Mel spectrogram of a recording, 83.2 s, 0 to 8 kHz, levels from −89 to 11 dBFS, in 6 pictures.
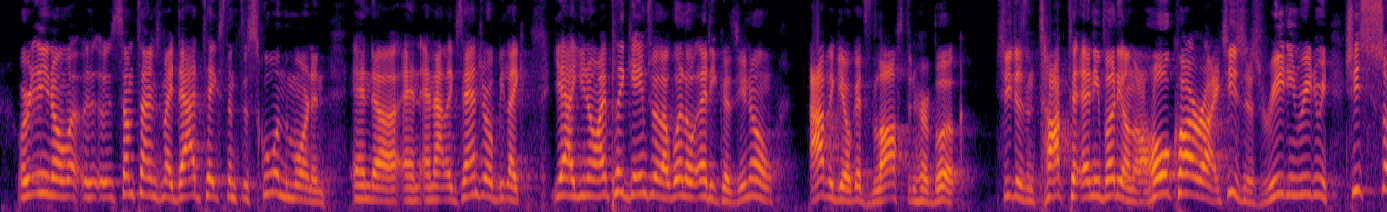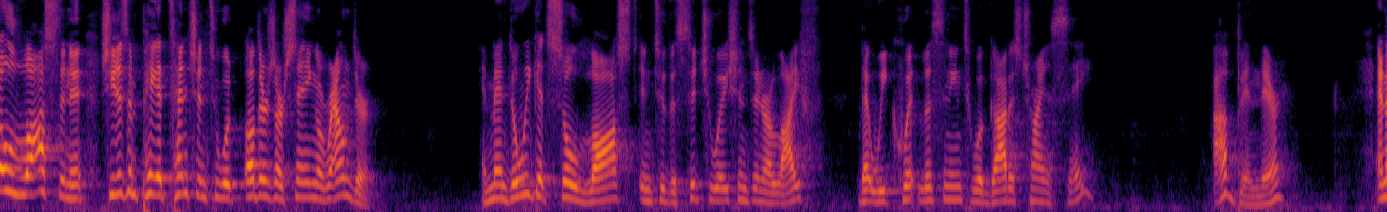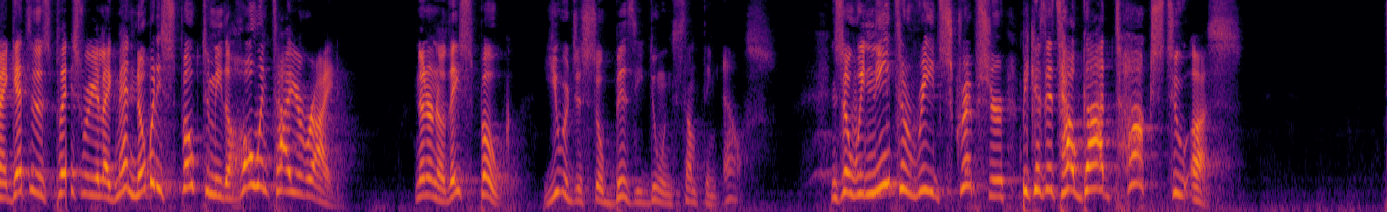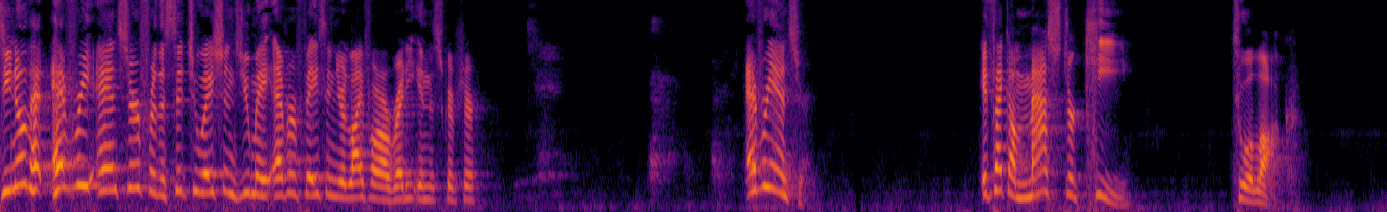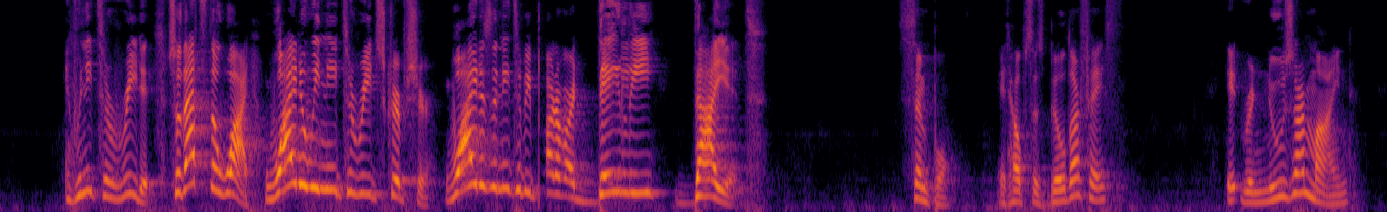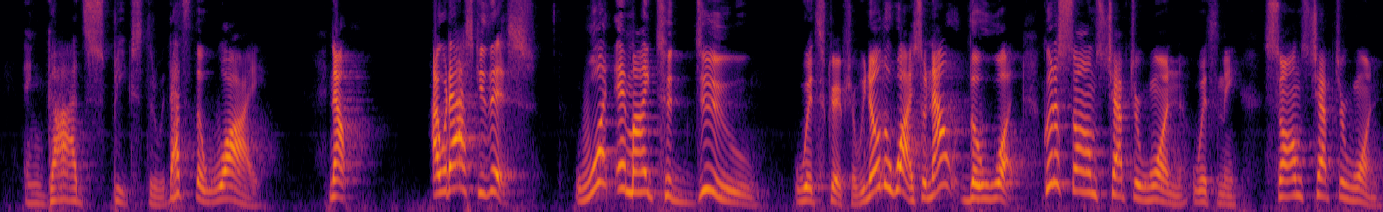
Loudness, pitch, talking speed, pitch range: -21 LUFS, 230 Hz, 180 wpm, 180-280 Hz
